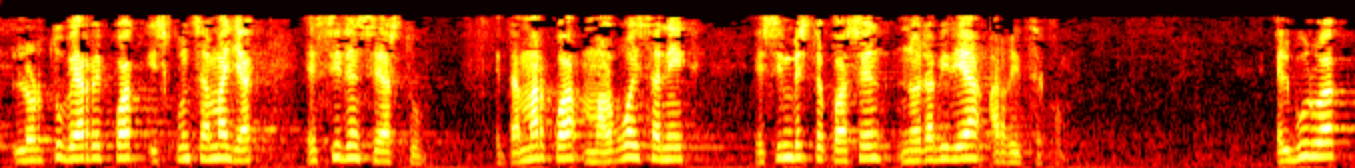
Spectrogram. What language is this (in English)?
Basque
